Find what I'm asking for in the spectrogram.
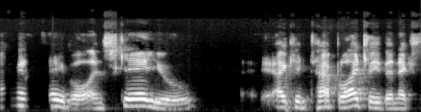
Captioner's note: thud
